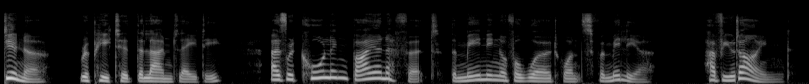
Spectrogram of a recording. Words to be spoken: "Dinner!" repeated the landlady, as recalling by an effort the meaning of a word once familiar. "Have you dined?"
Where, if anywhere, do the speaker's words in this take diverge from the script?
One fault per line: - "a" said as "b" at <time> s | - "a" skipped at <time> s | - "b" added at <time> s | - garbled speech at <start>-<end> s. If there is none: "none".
none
